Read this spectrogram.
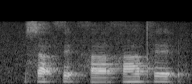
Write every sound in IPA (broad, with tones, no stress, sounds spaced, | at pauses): sʰ ä˦ ʔ θ ɛ˦ ʔ h ä˨ h ä˦ pʰ ɛ˦ ʔ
